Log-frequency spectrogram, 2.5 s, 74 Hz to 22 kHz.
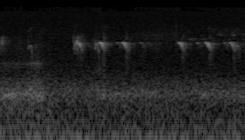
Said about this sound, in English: Flock of big flock of crossbills just flew in here. Sound like type twos, must be about 10 or 12 birds.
